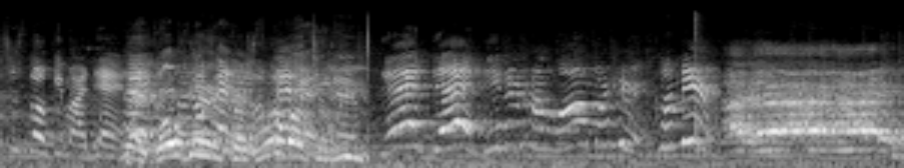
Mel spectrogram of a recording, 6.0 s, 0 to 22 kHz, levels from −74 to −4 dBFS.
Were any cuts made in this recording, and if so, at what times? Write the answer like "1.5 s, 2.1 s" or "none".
4.9 s

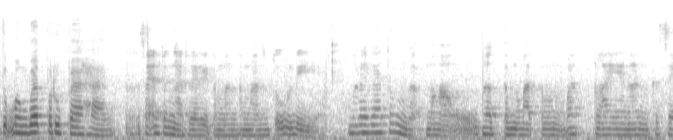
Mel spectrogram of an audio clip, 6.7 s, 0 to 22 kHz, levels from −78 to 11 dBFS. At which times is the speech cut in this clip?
1.2 s, 3.3 s, 4.8 s

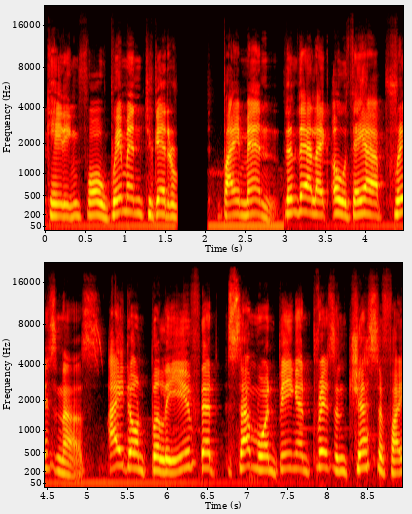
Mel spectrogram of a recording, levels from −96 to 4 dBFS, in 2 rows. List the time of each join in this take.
2.9 s, 6.3 s

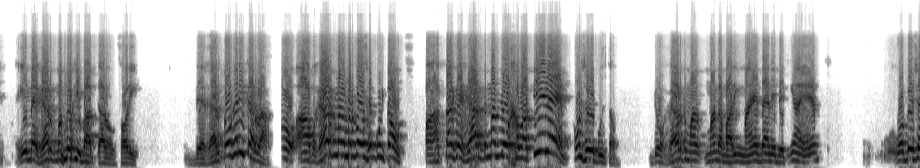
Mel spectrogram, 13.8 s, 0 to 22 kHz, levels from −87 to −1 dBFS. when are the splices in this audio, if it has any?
4.3 s

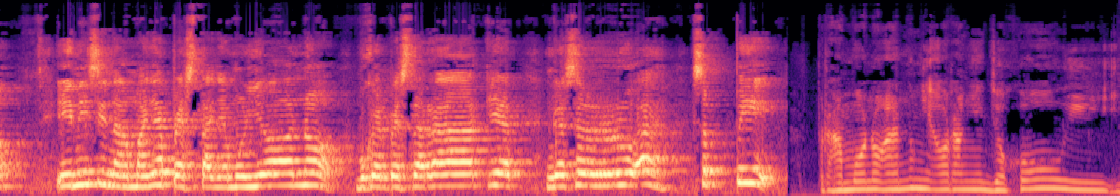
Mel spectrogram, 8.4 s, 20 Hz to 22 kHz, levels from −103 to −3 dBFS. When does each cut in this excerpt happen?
6.0 s

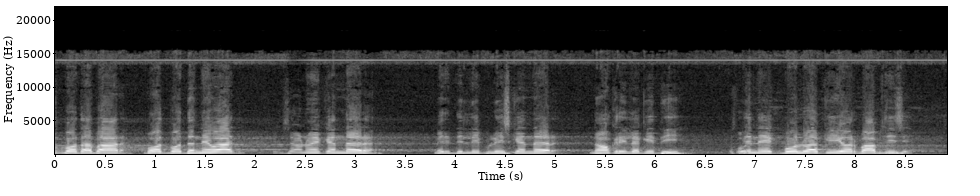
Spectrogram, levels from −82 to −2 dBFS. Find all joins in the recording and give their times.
2.4 s, 6.8 s

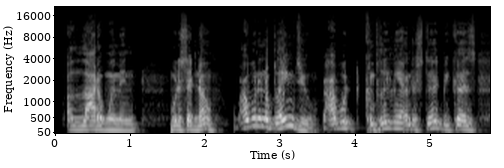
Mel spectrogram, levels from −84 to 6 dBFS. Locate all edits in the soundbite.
2.4 s, 3.6 s, 4.6 s

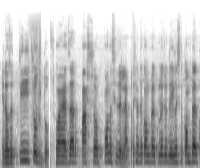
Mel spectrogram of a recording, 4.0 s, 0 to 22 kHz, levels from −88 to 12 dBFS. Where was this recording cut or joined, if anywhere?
1.0 s, 2.6 s

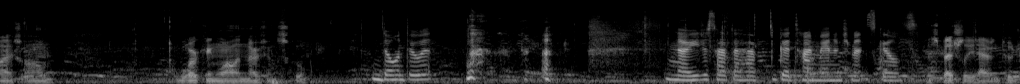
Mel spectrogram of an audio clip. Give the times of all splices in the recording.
none

